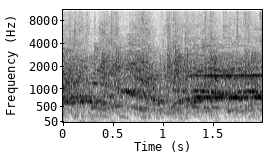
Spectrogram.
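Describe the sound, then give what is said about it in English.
A church audience claps along during worship, a dense, steady patter of many hands that holds for the whole moment, with voices mixed in beneath it. “Come on, clap those hands. Magnify the name of Jesus.”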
